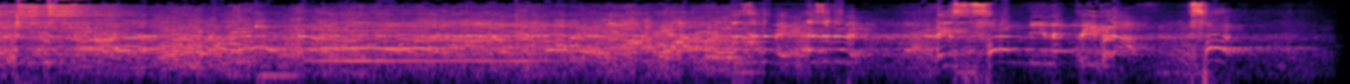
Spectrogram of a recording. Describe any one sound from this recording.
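A man raps loudly into a microphone over loudspeakers.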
